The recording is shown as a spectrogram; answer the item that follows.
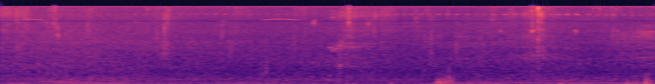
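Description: Footsteps on pavement and rustling of a handheld camera as the operator walks, over a low steady hum, with a thump about four and a half seconds in.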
